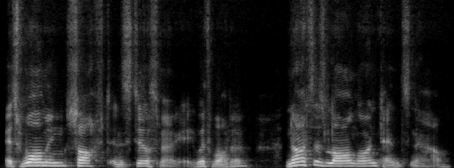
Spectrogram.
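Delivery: measured English butler reading tasting notes; English butler accent. Acted. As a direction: read it out in a put-on English accent. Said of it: "some kind of English butler".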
